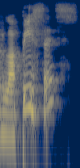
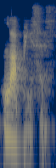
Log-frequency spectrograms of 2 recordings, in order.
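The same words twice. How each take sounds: First: Lapices wrongly stressed as la-PI-ces; stress on middle syllable. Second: Lapices stressed as LA-pi-ces; weight on the opening LA of lapices; stress on first syllable. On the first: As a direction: lean on PI in lapices. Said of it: "So instead of lapices". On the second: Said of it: "It still falls on the A". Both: Shown as a demonstration.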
